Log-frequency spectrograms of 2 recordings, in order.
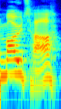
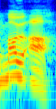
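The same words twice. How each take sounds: First: The middle T is clearly pronounced. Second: The middle T is dropped. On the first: "instead of saying motor" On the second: "we don't pronounce our T's"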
